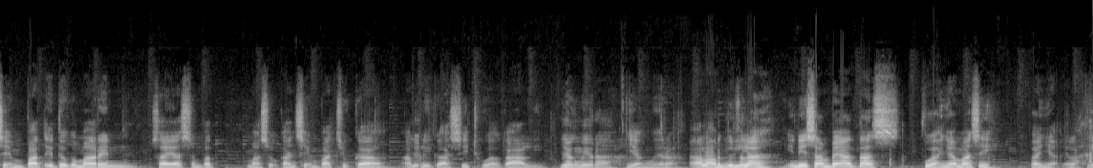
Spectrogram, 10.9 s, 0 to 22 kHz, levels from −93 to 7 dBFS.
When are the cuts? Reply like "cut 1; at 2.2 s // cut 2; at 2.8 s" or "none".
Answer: cut 1; at 7.0 s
